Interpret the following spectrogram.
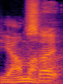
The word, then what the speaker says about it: llama: I like the llama one because in Spain and Latin American countries it's actually pronounced yama.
